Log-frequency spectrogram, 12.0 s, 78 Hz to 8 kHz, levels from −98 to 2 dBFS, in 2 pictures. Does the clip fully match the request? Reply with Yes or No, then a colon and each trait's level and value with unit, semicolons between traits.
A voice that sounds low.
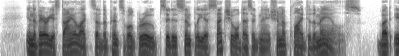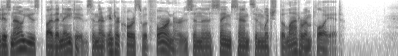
Yes: very low, 95 Hz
